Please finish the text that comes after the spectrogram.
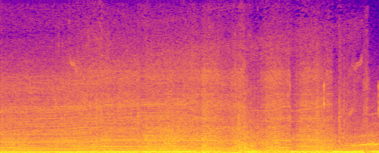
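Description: Car engine in the racing game Need for Speed Carbon, a steady loud drone that climbs in pitch as it speeds up, with faint tyre noise and no talk.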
